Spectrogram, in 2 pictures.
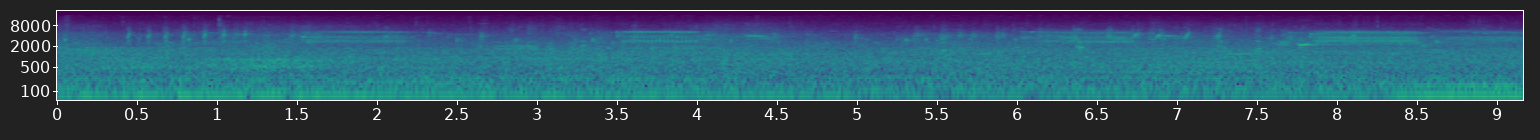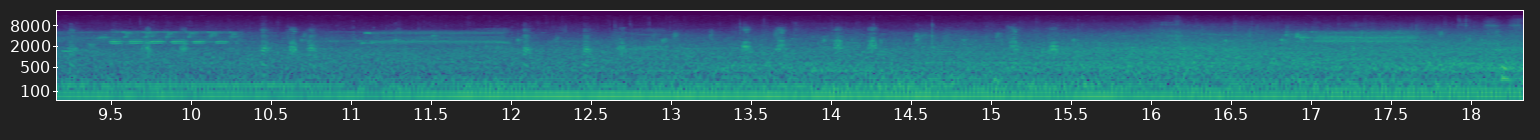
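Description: Mallards quacking in short repeated calls, with sharp clicks of bills pecking birdseed off gravelly ground. A steady low drone joins about eight seconds in.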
